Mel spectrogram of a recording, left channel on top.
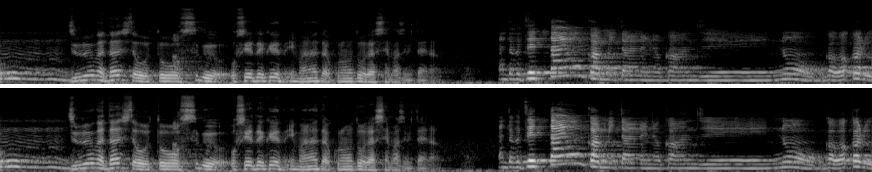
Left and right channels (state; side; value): normal; both; correlation 0.49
